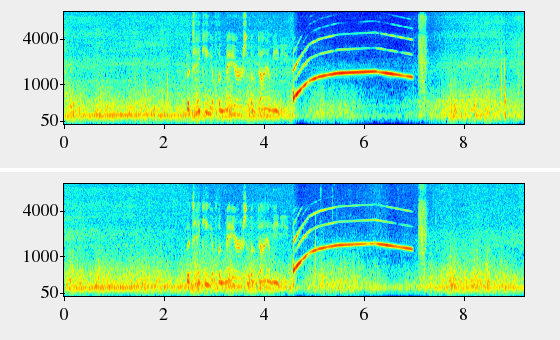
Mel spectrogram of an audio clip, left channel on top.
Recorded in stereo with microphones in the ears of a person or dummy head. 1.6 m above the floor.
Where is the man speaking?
20° left (ahead or behind).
